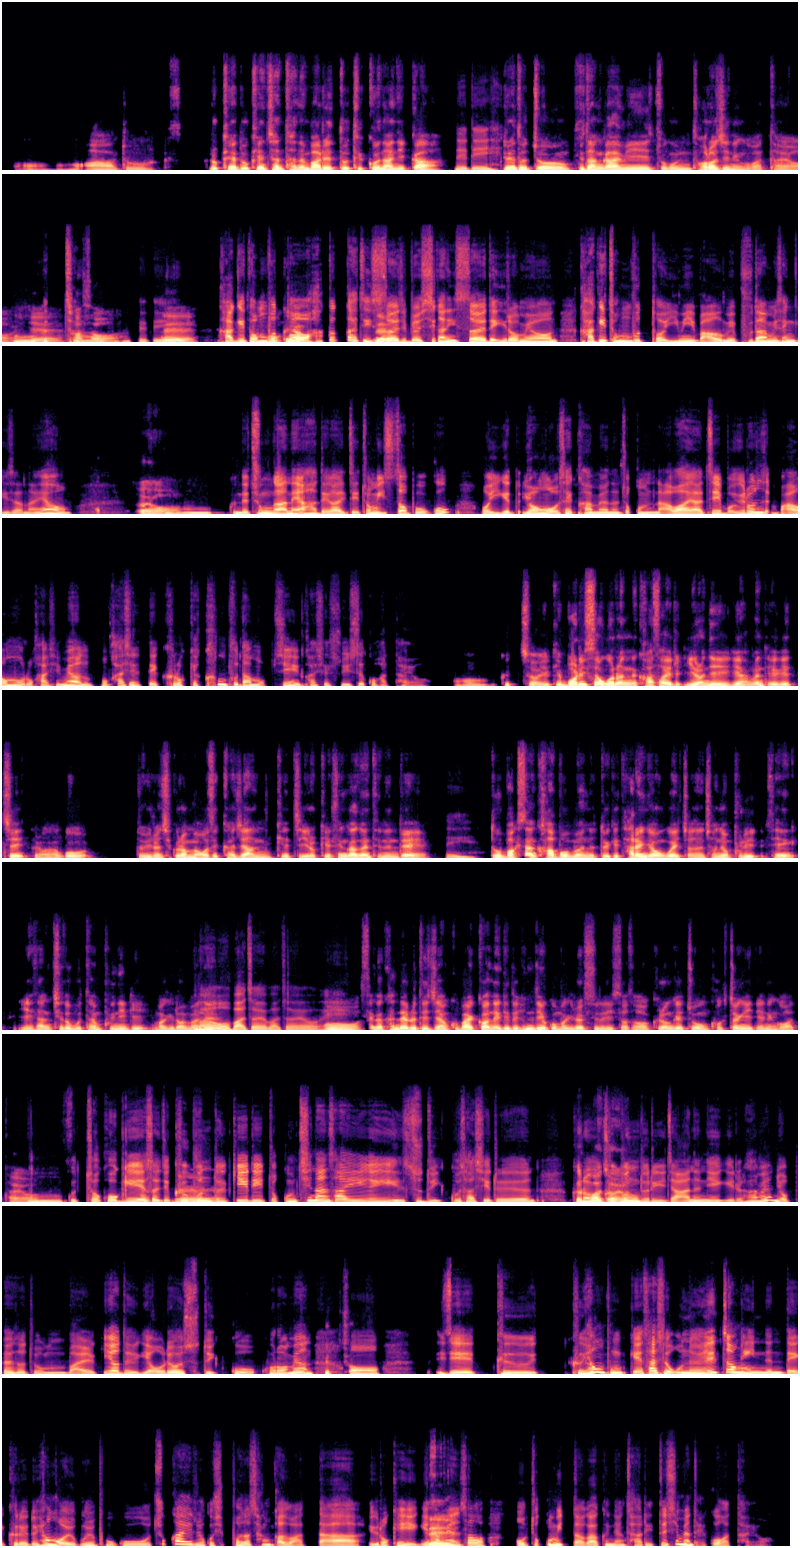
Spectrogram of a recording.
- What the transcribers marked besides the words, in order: other background noise; tapping
- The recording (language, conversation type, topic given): Korean, advice, 모임에서 어색함 없이 대화를 자연스럽게 이어가려면 어떻게 해야 할까요?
